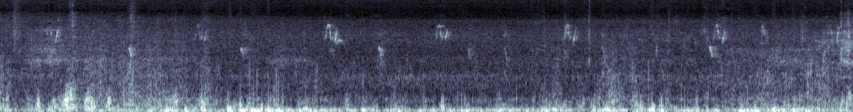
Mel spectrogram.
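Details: Young Friesian horses turned out to a meadow that has dried after rain. Their hooves make a run of dull, irregular low thuds on the grass, close together and uneven, with a soft outdoor background.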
